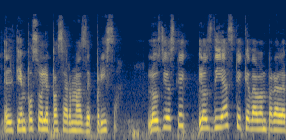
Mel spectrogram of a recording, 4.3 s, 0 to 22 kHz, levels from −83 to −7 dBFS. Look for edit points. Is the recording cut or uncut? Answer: cut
